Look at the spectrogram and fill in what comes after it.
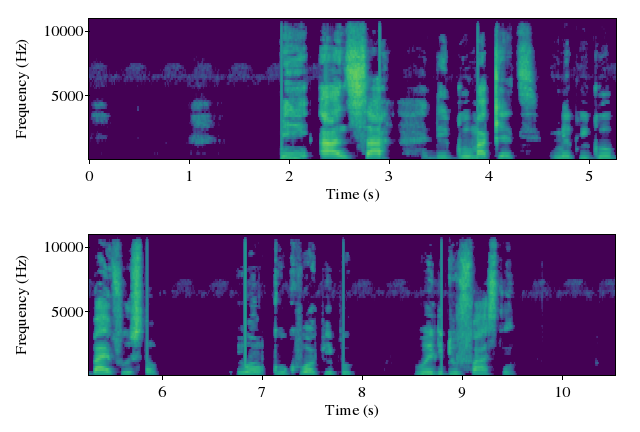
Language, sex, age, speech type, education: Nigerian Pidgin, male, 30-45, spontaneous, tertiary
